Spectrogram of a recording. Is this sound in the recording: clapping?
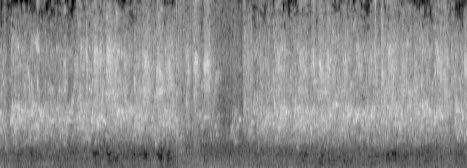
no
